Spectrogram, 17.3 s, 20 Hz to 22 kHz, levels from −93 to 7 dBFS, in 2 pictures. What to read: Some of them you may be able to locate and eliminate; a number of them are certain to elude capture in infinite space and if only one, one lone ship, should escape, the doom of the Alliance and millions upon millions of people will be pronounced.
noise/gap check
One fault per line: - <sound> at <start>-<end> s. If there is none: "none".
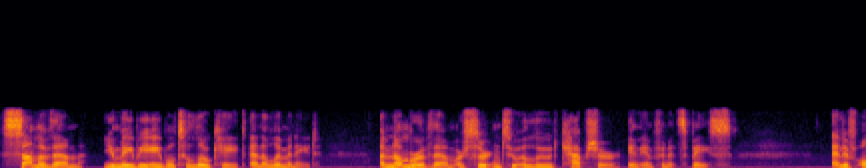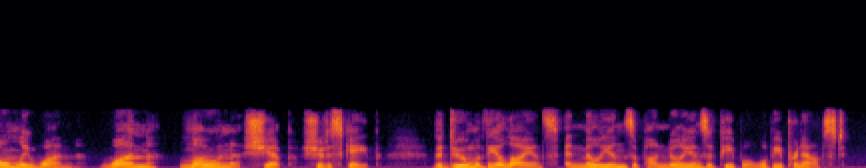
none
